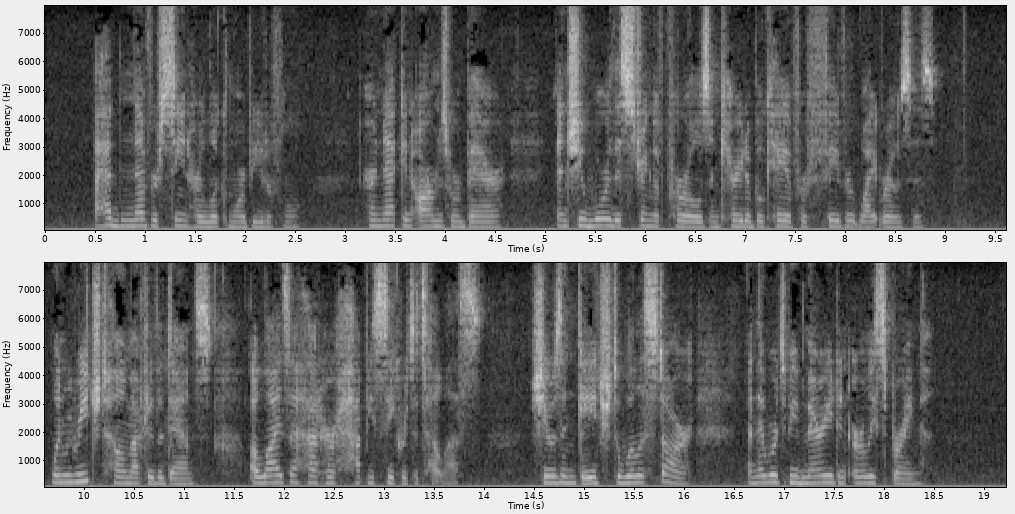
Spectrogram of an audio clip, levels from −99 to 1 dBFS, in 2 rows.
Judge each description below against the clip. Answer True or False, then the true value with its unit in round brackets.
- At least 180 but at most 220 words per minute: True (185 wpm)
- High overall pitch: True (210 Hz)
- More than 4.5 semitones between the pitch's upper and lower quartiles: False (3.1 semitones)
